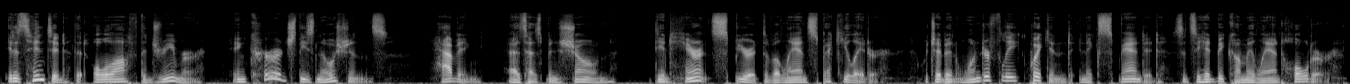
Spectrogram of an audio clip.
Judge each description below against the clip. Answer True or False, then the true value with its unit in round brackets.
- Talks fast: False (155 wpm)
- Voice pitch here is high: False (115 Hz)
